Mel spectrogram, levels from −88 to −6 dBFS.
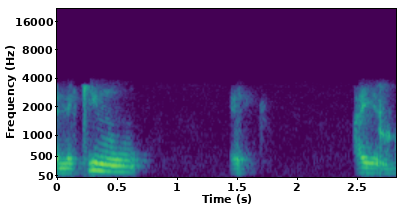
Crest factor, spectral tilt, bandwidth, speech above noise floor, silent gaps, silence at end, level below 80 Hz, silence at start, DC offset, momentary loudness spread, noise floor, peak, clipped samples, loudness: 18 dB; -5.5 dB/octave; 4 kHz; 44 dB; none; 0 s; -68 dBFS; 0 s; under 0.1%; 19 LU; -72 dBFS; -14 dBFS; under 0.1%; -28 LUFS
